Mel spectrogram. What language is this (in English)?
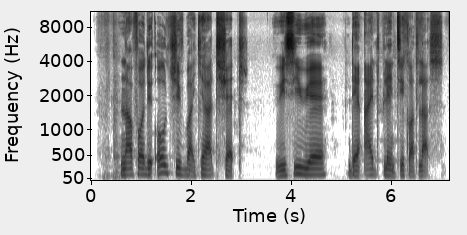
Nigerian Pidgin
